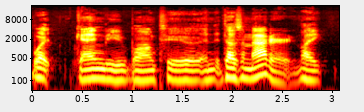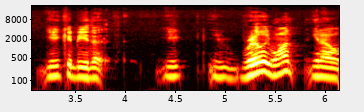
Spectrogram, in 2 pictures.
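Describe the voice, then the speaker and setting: Lively intonation marks this man's a normal speaking voice, pitched medium. He keeps a moderate pace. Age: 60s. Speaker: military veteran and blacksmithing business founder. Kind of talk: casual chat. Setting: podcast interview.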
